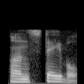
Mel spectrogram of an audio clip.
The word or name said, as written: unstable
